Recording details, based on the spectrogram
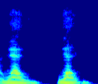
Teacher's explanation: ওয়াও অক্ষরটা সাধারণত দুই ঠোঁটের ভিজে জায়গা থেকে পড়তে হয়।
